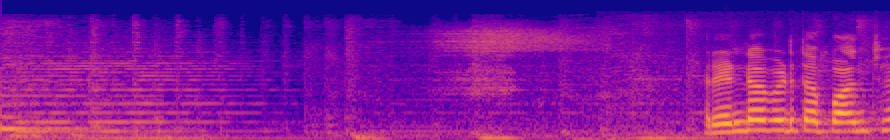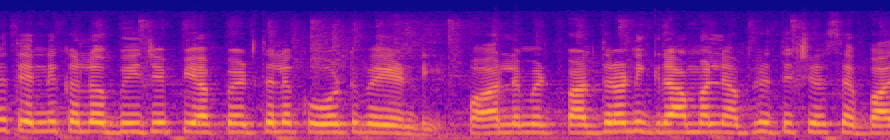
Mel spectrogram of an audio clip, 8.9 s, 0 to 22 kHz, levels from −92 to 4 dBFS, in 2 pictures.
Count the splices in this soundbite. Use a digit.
0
